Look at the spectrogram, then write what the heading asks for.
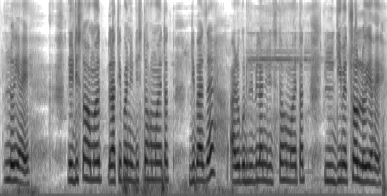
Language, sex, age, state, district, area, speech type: Assamese, female, 18-30, Assam, Barpeta, rural, spontaneous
